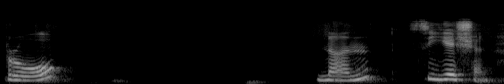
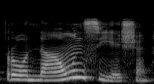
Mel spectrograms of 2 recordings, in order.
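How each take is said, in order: First: Very slow "प्रोनंसिएशन", pro-NUN-ciation; "प्रोनंसिएशन" drawn out slowly with NUN; correct pronunciation. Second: "प्रोनाउंसिएशन" with pro-NOUN, the common mistake; mock the usual pro-NOUN-ciation; wrong pronunciation. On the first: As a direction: stretch "प्रोनंसिएशन" out syllable by syllable. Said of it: "ये देखें". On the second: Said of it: "लोग इसको क्या कहते हैं". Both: Shown as a demonstration.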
